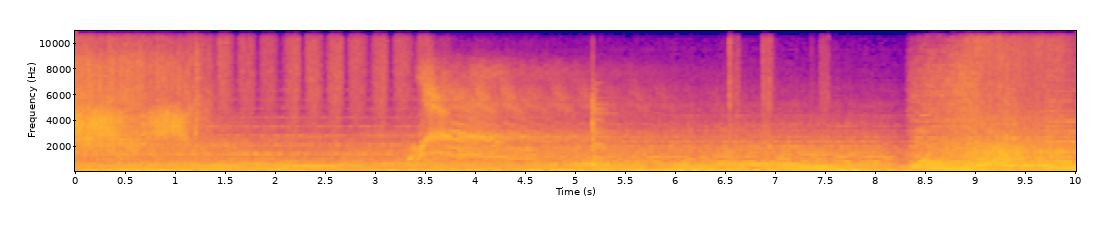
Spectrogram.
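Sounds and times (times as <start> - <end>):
cartoon background music: 0.0 - 10.0
cartoon cat cry: 3.4 - 5.2.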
